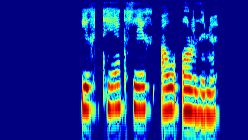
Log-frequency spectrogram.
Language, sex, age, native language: Icelandic, male, 8, Icelandic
